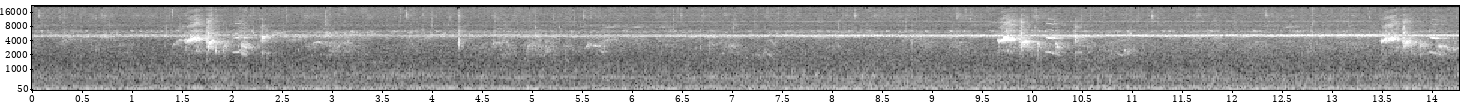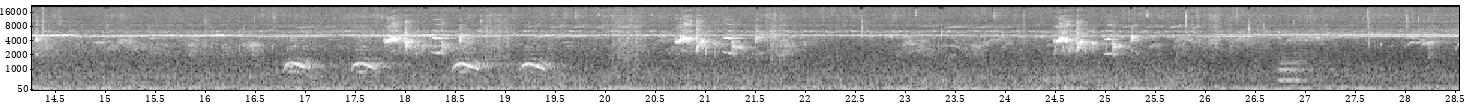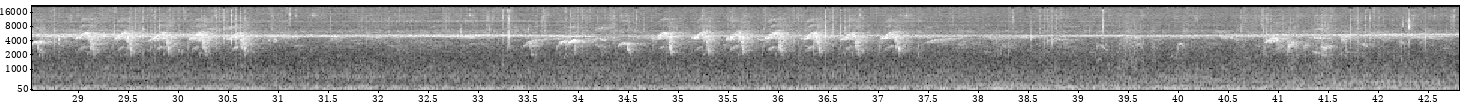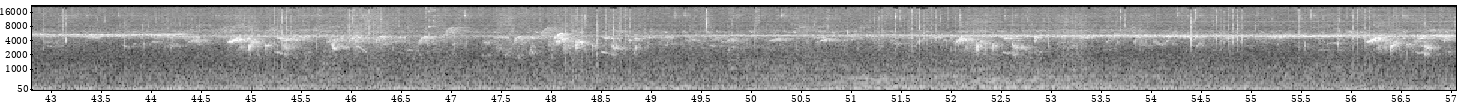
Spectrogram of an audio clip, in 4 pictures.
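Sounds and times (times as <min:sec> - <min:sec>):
high-pitched insect trill: 0:00.0 - 0:57.0
small birds calling: 0:16.7 - 0:19.7.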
